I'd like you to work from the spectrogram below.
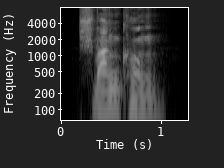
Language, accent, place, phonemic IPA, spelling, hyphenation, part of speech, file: German, Germany, Berlin, /ˈʃvaŋkʊŋ/, Schwankung, Schwan‧kung, noun, De-Schwankung.ogg
- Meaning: fluctuation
